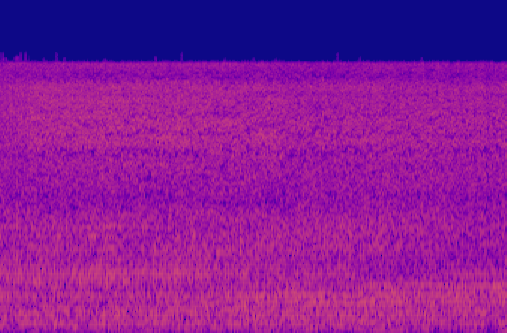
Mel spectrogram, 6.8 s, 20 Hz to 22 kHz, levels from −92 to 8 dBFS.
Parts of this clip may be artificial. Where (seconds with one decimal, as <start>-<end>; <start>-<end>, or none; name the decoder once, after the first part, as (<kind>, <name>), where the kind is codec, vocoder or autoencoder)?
2.8-4.3 (codec, SNAC)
